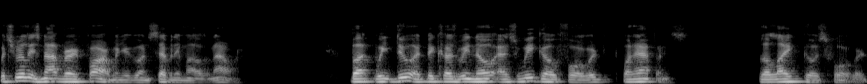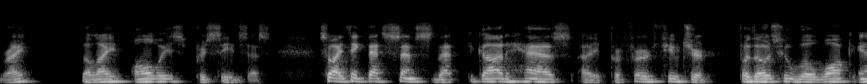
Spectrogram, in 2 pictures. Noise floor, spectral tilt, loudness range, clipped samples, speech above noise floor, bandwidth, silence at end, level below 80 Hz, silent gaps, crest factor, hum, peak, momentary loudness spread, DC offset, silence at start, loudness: under -90 dBFS; -7.5 dB/octave; 4 LU; under 0.1%; over 66 dB; 7 kHz; 0 s; -66 dBFS; none; 18 dB; none; -6 dBFS; 12 LU; under 0.1%; 0 s; -24 LUFS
